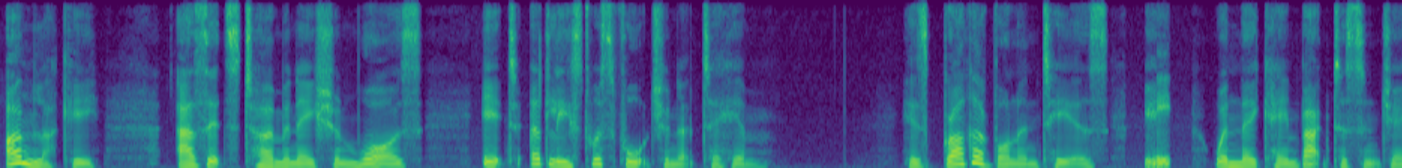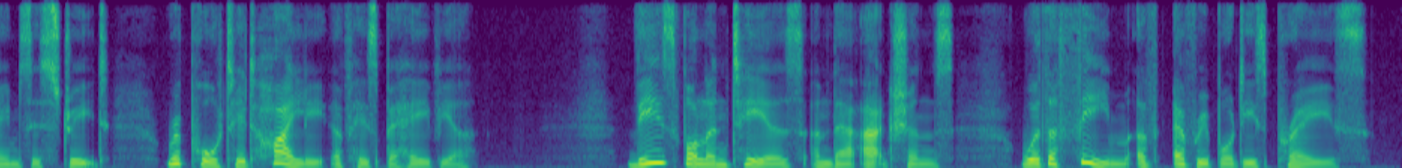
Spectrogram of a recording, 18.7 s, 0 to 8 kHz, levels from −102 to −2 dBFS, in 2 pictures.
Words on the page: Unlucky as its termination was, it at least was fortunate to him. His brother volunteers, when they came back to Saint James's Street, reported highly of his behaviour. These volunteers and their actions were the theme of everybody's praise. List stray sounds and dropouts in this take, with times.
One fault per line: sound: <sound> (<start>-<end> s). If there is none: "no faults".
sound: laugh (7.6-7.8 s)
